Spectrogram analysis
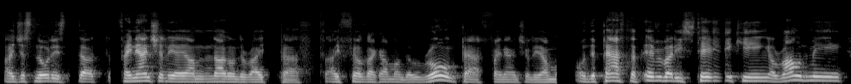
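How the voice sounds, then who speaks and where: A man's voice: mid-range voice, a little fast, hardly any pauses, dry recording. Israeli-accented man, dry close mic. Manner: earnest, restarts sentences often. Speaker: guest, real estate investor. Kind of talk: conversational podcast interview.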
